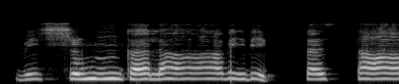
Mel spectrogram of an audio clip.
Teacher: Just for Vishrunkhala, kha mahaprana, little more stress.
